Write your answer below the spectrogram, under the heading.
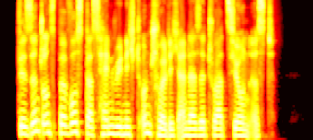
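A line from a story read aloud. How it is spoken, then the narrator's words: Sharp interruption. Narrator (German): unterbrach mich Lord Wyndham scharf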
